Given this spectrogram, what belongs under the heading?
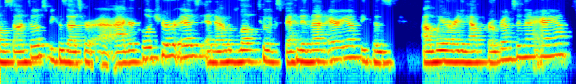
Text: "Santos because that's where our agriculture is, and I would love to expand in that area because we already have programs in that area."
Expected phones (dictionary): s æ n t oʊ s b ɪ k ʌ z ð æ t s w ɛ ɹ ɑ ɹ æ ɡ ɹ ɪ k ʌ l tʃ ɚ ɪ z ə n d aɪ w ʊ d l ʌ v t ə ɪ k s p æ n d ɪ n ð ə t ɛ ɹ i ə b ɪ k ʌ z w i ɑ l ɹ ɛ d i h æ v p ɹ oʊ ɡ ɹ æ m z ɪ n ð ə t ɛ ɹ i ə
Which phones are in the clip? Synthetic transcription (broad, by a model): s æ n t oʊ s b ɪ k ʌ z ð æ t s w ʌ ɹ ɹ æ ɡ ɹ ɪ k ʌ l tʃ ɚ ɪ z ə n aɪ w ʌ d l ʌ v t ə ɪ k s p æ n d ɪ n ð ə t ɛ ɹ i ə b ɪ k ʌ z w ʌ ɑ l ɹ ɛ d i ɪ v p ɹ oʊ ɡ ɹ æ m z ɪ n ð ə t ɛ ɹ i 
